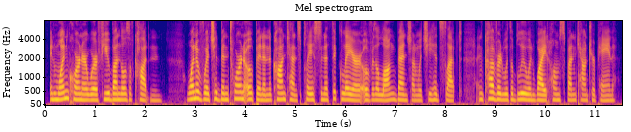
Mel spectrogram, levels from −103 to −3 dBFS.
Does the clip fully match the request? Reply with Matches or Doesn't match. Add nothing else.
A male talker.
Doesn't match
